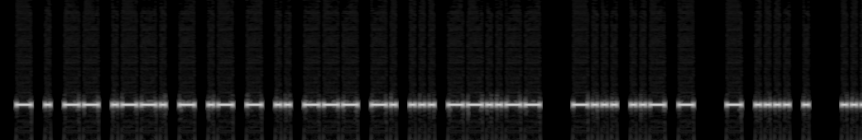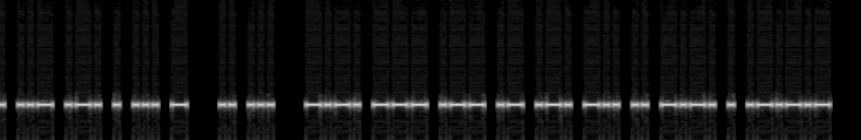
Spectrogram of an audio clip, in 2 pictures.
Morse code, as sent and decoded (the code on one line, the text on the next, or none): - . -- .--. - .- - .. --- -. ... --..-- / -... ..- - / - .... / ... ..- .-. ... - / .. ... / -.-. --- .-- .- .-. -.. .. -.-. .-.-.-
TEMPTATIONS, BUT THE SUREST IS COWARDICE.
